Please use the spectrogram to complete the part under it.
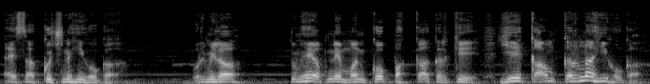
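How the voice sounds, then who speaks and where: A man's voice: mid-range voice, measured pace, slightly rough. A man playing a grave old village priest who speaks with solemn foreboding in a horror story. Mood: stern warning. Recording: background music under the voice.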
